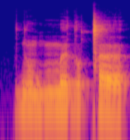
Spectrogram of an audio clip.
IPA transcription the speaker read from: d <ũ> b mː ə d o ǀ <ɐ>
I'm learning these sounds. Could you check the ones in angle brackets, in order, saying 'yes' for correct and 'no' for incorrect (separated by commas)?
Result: yes, yes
